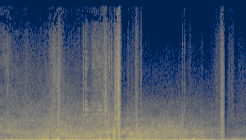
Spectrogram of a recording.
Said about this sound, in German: Der Wind bläst mir wirklich die ganze Zeit entgegen, hat man ja vielleicht gerade gehört.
